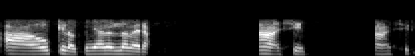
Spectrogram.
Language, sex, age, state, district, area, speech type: Malayalam, female, 18-30, Kerala, Wayanad, rural, conversation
